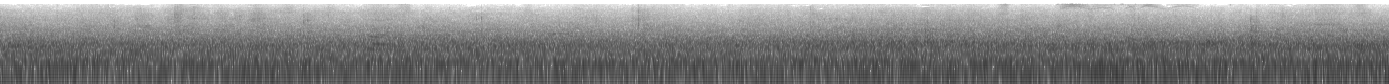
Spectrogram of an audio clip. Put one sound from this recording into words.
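A car drives slowly along the street.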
